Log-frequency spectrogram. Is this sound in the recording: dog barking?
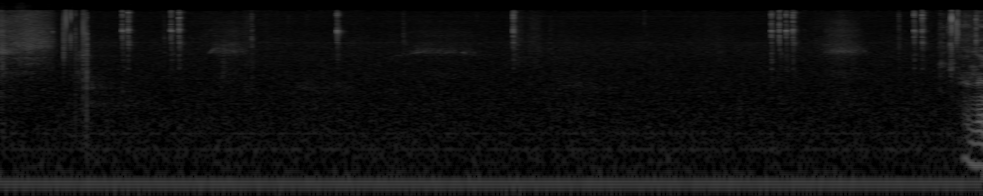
no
